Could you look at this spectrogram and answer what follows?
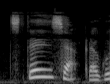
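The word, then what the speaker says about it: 自転車: 지텐샤라고 해요. 가운데 있는 태에다 땡땡을 붙여 지텐샤로 발음하지 않도록 조심하세요.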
